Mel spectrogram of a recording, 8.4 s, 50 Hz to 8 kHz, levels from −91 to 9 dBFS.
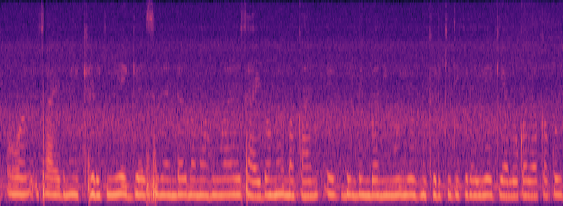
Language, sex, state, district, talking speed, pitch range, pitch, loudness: Hindi, female, Bihar, Lakhisarai, 205 wpm, 215-225 Hz, 225 Hz, -20 LUFS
